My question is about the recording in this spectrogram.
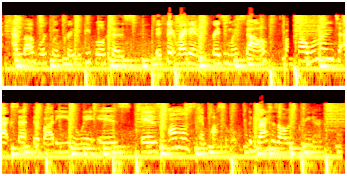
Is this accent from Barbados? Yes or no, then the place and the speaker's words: yes; Barbados; now in United States; Growing up in Barbados, it made me very hungry for fashion.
